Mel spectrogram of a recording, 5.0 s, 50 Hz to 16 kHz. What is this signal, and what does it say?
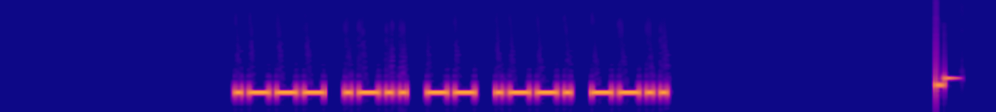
Morse code, heard as a keyed tone, about 36 wpm, 700 Hz. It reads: JLMPZ
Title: Code Groups - 5 Letters - 35wpm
